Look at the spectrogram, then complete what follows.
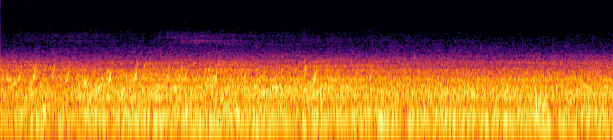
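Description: Underwater ambience: a steady low rumble dotted with many small rising bubbling blips.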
